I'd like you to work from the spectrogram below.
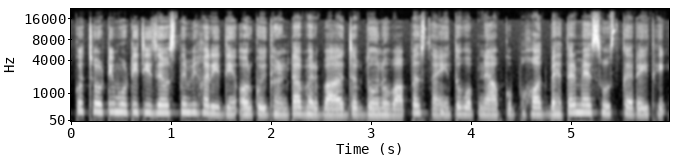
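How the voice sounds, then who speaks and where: A woman narrating a novel in a measured, even reading voice. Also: medium pitch, no echo, studio quality. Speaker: audiobook narrator.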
